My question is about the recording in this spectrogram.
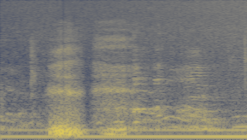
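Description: A man's voice at a microphone, heavy breaths and exclamations without clear words, over a low sustained organ drone.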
